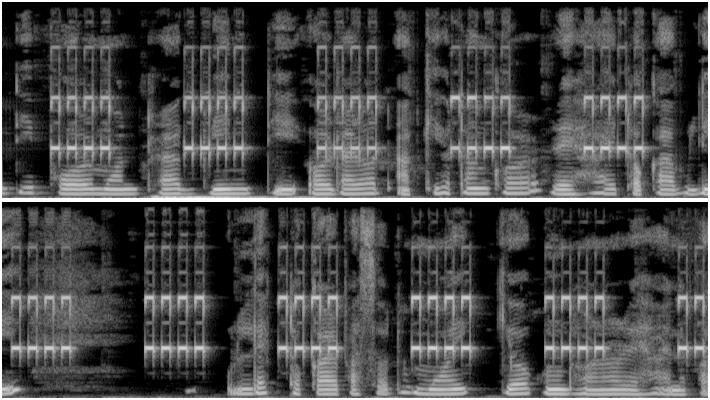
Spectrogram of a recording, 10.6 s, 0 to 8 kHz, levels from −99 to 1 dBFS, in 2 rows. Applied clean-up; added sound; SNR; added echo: classical method log-MMSE.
